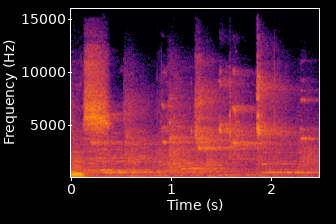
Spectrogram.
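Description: Live basketball in a gym: a ball bouncing on the hardwood court, with short squeaks from the players' shoes.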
